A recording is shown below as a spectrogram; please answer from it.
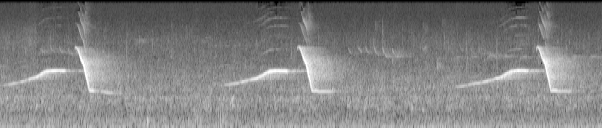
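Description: Olive Whistler giving three clear whistled phrases about three seconds apart, each a rising note then a sharp up-and-down whip-like slur, with faint background hiss.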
